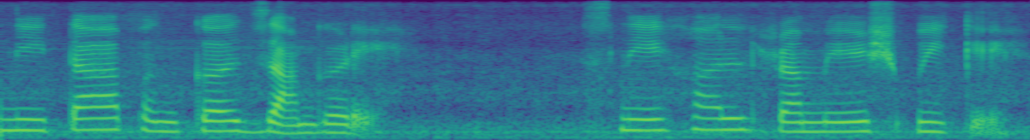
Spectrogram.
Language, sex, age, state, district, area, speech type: Marathi, female, 30-45, Maharashtra, Yavatmal, urban, spontaneous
